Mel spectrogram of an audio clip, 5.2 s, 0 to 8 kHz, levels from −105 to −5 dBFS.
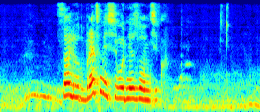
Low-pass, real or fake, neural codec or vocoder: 7.2 kHz; fake; codec, 16 kHz, 2 kbps, FreqCodec, larger model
